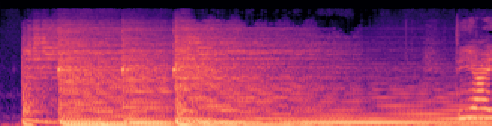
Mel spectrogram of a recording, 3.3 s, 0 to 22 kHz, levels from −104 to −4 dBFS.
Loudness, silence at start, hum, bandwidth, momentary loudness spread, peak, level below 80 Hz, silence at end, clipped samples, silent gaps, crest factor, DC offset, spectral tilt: -21 LUFS; 0.15 s; none; 11.5 kHz; 6 LU; -6 dBFS; -24 dBFS; 0 s; under 0.1%; none; 14 dB; under 0.1%; -6 dB/octave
